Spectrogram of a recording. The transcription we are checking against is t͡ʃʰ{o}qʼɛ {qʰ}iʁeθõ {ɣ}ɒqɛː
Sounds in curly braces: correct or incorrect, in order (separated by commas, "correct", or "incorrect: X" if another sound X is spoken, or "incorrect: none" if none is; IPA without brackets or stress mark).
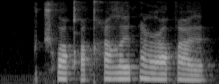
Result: correct, correct, incorrect: ʕ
